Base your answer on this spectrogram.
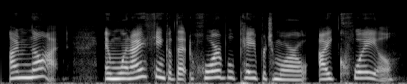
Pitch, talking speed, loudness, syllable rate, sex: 275 Hz, 175 wpm, -16 LUFS, 5.5 syllables/s, female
